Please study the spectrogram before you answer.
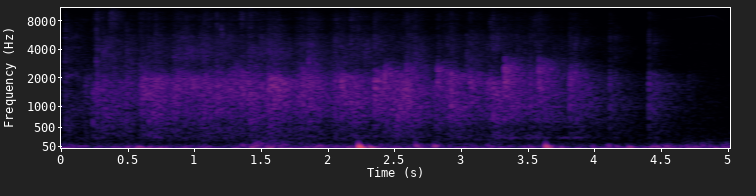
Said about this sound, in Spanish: Mire, vemos un ejemplo, voy a ver tres ejemplos y son dados ejemplos por mujeres. Un aplauso por las mujeres.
